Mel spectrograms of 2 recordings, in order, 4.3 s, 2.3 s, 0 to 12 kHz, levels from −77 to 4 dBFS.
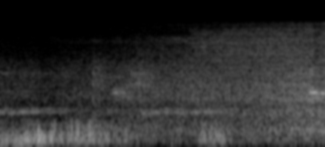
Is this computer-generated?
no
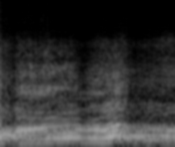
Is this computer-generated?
yes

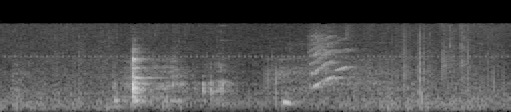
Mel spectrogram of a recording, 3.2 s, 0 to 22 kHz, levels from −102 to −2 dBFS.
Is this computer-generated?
no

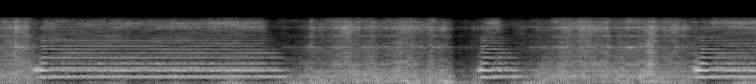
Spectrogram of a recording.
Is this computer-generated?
yes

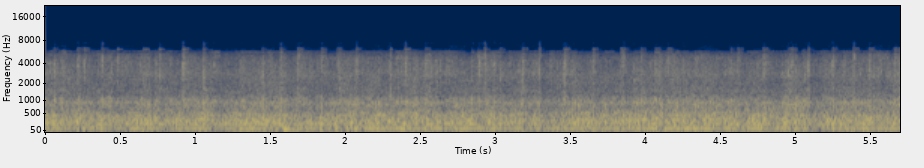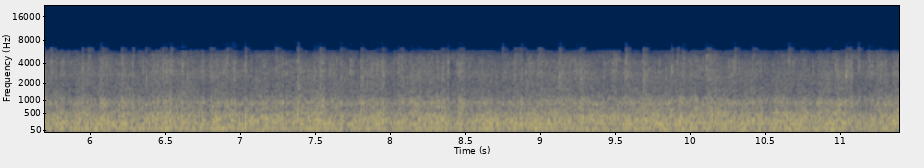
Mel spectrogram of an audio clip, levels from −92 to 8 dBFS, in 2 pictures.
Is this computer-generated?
no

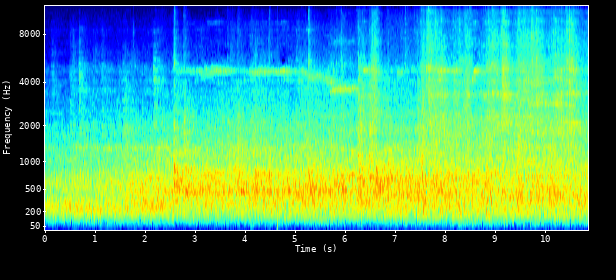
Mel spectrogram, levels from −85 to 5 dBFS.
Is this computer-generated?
no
